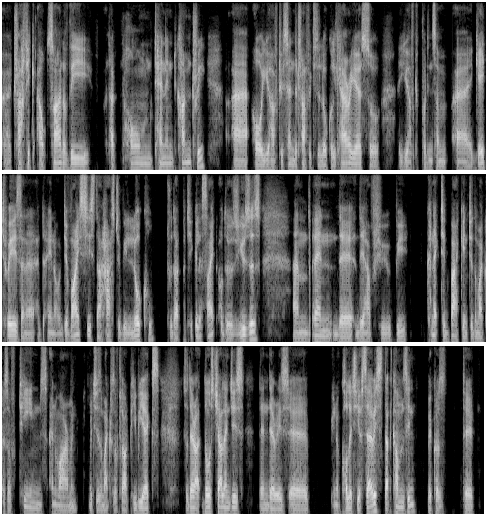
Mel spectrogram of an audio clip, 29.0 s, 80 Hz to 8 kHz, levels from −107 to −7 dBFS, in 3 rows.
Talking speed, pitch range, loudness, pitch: 180 wpm, 85-100 Hz, -26 LUFS, 100 Hz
